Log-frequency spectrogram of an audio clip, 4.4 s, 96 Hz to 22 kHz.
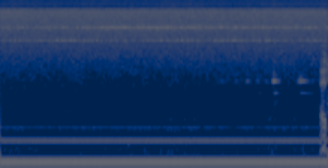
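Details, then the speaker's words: Amplifier (titled f2b) on channel B with volume and tone controls down, no signal: a constant low mains hum with a buzzy edge. Owner suspects a power-supply capacitor, not confirmed. "use Channel B so it does the same thing though because you can hear the hum right now when the when the channel volume is down"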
